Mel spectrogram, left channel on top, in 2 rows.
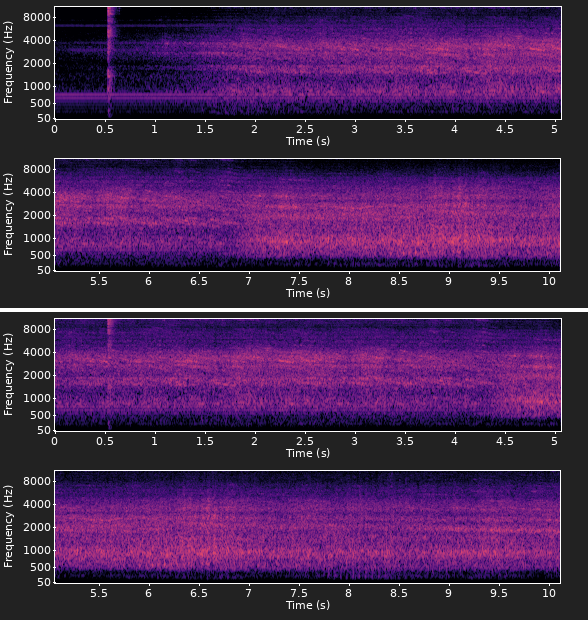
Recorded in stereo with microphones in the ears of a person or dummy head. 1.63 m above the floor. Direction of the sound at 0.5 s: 15° left (ahead or behind).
